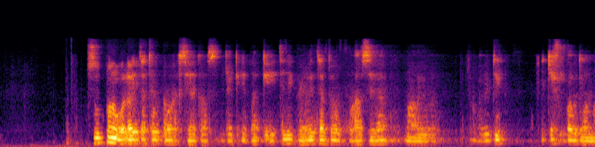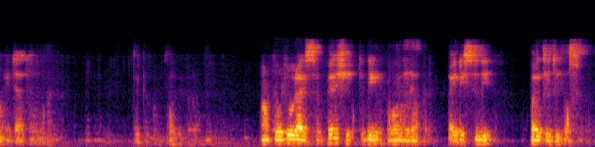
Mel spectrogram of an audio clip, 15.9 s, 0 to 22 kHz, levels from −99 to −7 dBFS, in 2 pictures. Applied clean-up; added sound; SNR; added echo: neural mask model DeepFilterNet 3.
